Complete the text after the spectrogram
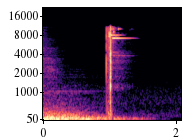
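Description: A soft menu click sounds as a selection changes.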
